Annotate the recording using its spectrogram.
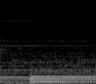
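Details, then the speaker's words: Ultrasonic cavitation 2.5 handle tested by touching water at chosen energy: low background hiss, then a steady tonal hum starts abruptly on contact; the operating noise shows the handle is working even without heat or vibration. "you can hear the noise, it means the Yes. handle is working."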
